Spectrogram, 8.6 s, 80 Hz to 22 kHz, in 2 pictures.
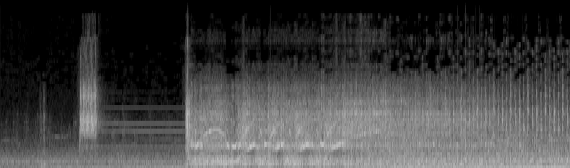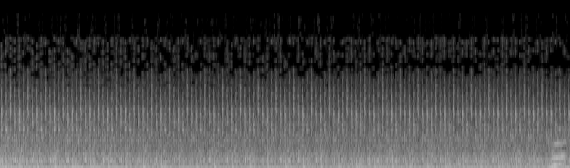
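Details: Vauxhall Vivaro 2.0 diesel van after injector replacement and coding, breathers now fitted, intercooler pipes and MAP sensor not yet fitted: starts and settles to steady idle with rough, even knocking about three per second; knock persists, cause not pinned down.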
